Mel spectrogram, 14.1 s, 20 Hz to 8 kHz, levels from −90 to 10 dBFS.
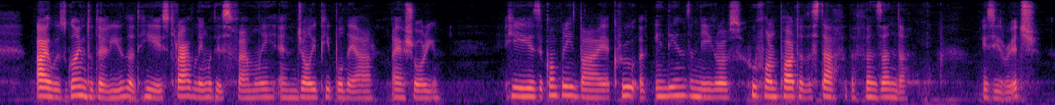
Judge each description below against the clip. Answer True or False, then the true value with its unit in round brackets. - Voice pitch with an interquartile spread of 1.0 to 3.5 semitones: True (2.6 semitones)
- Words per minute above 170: True (190 wpm)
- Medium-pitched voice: True (175 Hz)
